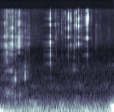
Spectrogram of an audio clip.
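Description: Faint crinkling and small ticks of a folded paper slip being opened by hand.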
